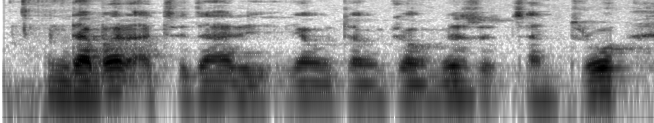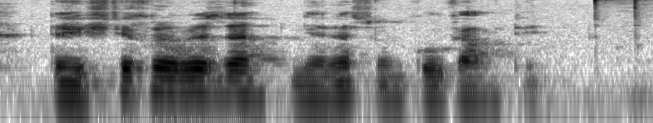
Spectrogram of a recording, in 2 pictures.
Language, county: Lithuanian, Telšiai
